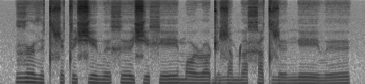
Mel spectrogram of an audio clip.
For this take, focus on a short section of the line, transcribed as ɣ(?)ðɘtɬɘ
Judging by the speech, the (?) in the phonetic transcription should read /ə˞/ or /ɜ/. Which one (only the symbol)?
ə˞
